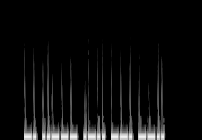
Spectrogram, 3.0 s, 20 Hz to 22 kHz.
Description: Morse code, heard as a keyed tone, about 36 wpm, 700 Hz. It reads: N2LGZ
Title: USA Call Signs - 5 Characters - Repeated 3x - 35wpm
